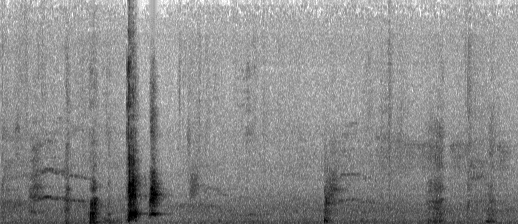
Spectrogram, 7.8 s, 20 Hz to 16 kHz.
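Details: Shiba Inu puppies, 30 days old, give a few short, sharp yelps and whines close together around the two-second mark. Softer squeaks and snuffling sounds follow later in a quiet room.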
